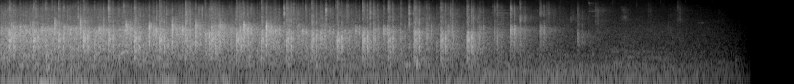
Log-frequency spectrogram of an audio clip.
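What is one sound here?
An audience claps loudly, then the applause fades away.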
